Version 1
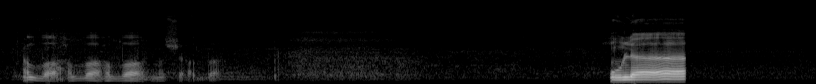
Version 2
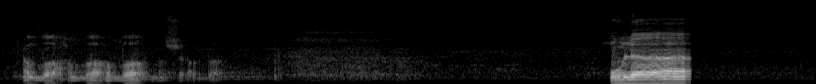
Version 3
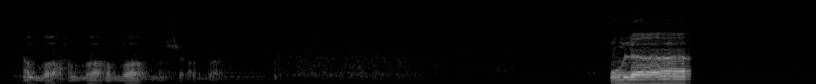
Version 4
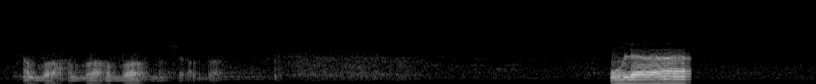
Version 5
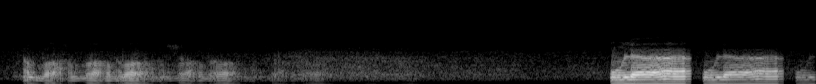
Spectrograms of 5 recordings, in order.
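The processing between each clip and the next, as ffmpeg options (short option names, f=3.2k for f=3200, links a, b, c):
-filter_complex "[0:a]aeval=exprs='0.299*(cos(1*acos(clip(val(0)/0.299,-1,1)))-cos(1*PI/2))+0.0075*(cos(8*acos(clip(val(0)/0.299,-1,1)))-cos(8*PI/2))':c=same,asplit=2[a][b];[b]aecho=0:1:11|57:0.531|0.376[c];[a][c]amix=inputs=2:normalize=0"
-af "adynamicequalizer=threshold=0.00631:dfrequency=4500:dqfactor=0.7:tfrequency=4500:tqfactor=0.7:attack=5:release=100:ratio=0.375:range=2:mode=boostabove:tftype=highshelf,volume=-9dB"
-af "lowpass=f=1.4k:w=0.5412,lowpass=f=1.4k:w=1.3066,volume=8.5dB"
-filter_complex "[0:a]asplit=2[a][b];[b]adelay=925,lowpass=f=1.2k:p=1,volume=-6.5dB,asplit=2[c][d];[d]adelay=925,lowpass=f=1.2k:p=1,volume=0.28,asplit=2[e][f];[f]adelay=925,lowpass=f=1.2k:p=1,volume=0.28,asplit=2[g][h];[h]adelay=925,lowpass=f=1.2k:p=1,volume=0.28[i];[a][c][e][g][i]amix=inputs=5:normalize=0,volume=7dB"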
